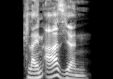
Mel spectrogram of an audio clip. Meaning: Asia Minor
- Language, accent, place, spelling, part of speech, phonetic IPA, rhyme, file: German, Germany, Berlin, Kleinasien, proper noun, [klaɪ̯nˈʔaːzi̯ən], -aːzi̯ən, De-Kleinasien.ogg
